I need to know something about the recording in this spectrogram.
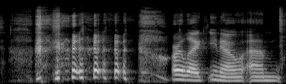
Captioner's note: laughs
